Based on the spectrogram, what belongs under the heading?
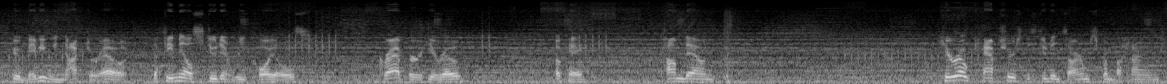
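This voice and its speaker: A man's voice: medium pitch, measured pace, long pauses, over music. A young man casually playing a horror game, reading its text aloud and joking with slang between lines. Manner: casual, joking, says "dude" and "bro". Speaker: gameplay streamer.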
